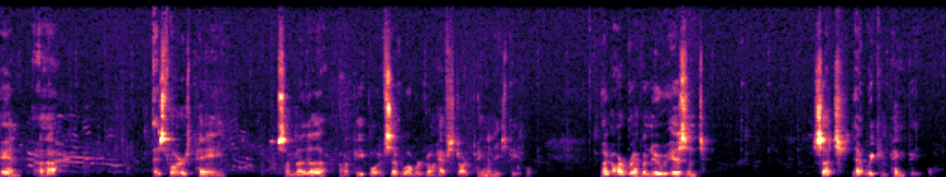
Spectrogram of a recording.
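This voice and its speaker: A man's medium-pitched voice with lively intonation, long and frequent pauses, and big swings in loudness, over noticeable background noise. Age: 80s+. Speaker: heritage railway president. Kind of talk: documentary interview. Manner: halting.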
